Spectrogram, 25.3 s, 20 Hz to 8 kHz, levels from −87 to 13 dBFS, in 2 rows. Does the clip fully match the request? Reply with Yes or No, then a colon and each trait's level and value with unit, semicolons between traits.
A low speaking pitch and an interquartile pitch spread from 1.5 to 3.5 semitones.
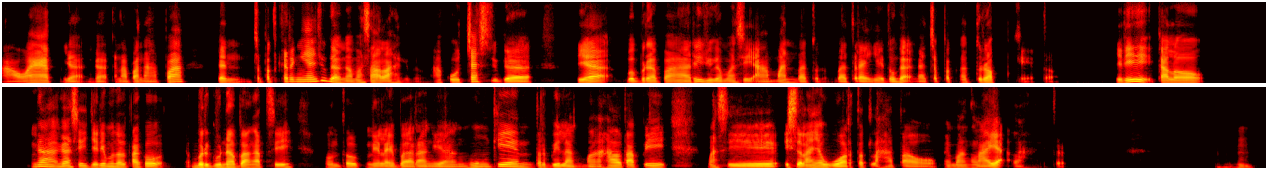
No: low, 125 Hz; average, 4.0 semitones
